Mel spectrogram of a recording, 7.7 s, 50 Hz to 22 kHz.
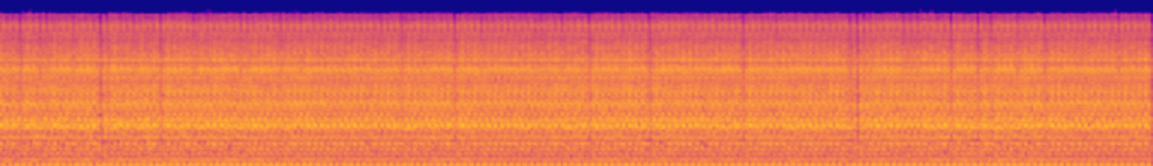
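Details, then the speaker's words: Nearly new replacement engine for a Hayter 48/56 mower, oil just over max: uneven tapping about twice a second under steady idle; internal engine knock, big end bearing suspected, not confirmed. "okay so that's a pity the engine has got a knocking noise to it I'm assuming it's gonna be internal and it's probably that the big end bearing"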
